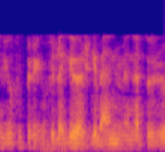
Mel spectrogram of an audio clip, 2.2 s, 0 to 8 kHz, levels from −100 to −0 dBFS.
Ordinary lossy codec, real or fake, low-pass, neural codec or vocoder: AAC, 16 kbps; real; 7.2 kHz; none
